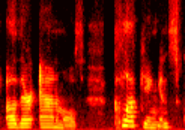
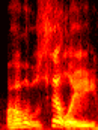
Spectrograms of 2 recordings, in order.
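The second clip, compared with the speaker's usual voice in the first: lower, slow mumble as if chewing; mumbled horse; 5 semitones lower, slower than usual. Acted. Horse munching oats answers Posy, slow low mumble. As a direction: mumble it through a mouthful of oats. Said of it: "mumbled Harry".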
